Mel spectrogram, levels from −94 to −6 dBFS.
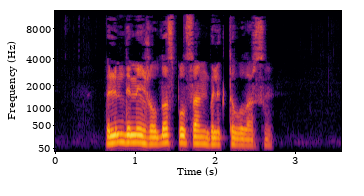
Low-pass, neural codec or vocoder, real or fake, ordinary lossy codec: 10.8 kHz; none; real; AAC, 64 kbps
